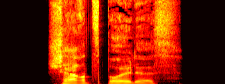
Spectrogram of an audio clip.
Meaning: genitive of Scherzbold
- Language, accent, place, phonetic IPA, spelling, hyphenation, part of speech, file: German, Germany, Berlin, [ˈʃɛʁt͡sˌbɔldəs], Scherzboldes, Scherz‧bol‧des, noun, De-Scherzboldes.ogg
